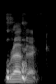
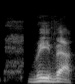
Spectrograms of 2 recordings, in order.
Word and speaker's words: Revak: I'm guessing you pronounce it Revik. It's Revak.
